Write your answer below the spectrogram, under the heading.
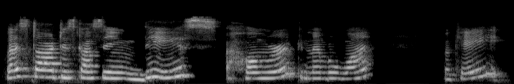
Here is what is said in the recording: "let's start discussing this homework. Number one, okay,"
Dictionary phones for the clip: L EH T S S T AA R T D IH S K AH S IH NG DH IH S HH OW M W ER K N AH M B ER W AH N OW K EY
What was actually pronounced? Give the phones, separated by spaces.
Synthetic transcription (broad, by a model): L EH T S S T AA R T D IH S K AH S IH NG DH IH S HH OW M W ER K N AH M B ER W AH N OW K EY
